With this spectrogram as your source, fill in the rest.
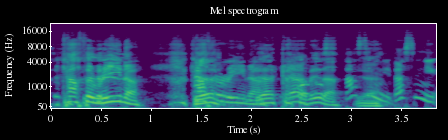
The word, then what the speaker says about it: Katerina: I would have thought you'd got the first bit right, Katerina, because everyone always says Catherine, Katrina.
